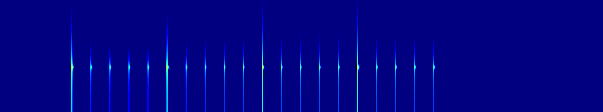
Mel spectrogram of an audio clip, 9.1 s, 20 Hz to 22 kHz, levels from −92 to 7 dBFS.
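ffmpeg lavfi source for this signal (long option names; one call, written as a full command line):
ffmpeg -f lavfi -i "aevalsrc='pow(10,(-17-18.5*gte(mod(t,5*60/210),60/210))/20)*sin(2*PI*1890*mod(t,60/210))*exp(-6.91*mod(t,60/210)/0.03)':duration=5.71:sample_rate=44100" out.wav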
